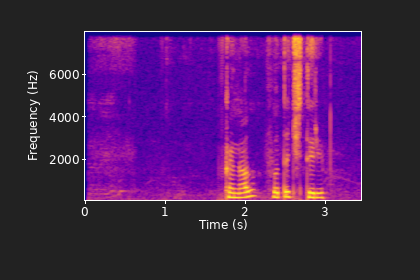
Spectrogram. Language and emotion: Russian, neutral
